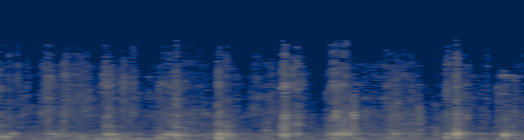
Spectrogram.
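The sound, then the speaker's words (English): Horse hooves clip-clopping at a trot: faint, light knocks in a steady, regular rhythm, many beats in quick succession. “Trot. Trot, trot.”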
